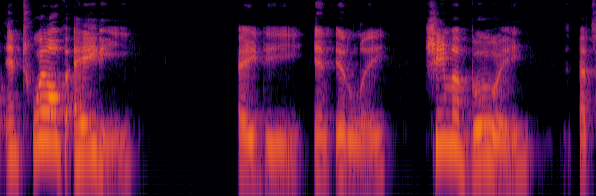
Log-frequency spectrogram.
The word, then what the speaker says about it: Cimabue: Okay, but now in 1280 AD in Italy, Cimabue, that's how you pronounce this artist's name, is making an altarpiece.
